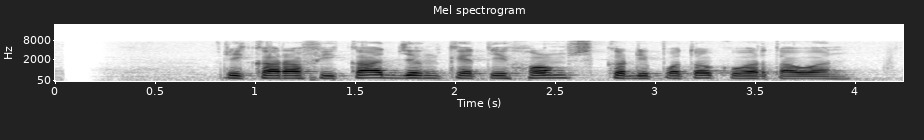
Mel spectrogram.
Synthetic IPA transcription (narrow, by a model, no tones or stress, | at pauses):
rikaɾafikad͡ʒɨŋkɛt̪ihɔlmskɨrdipɔt̪ɔkəwart̪awan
